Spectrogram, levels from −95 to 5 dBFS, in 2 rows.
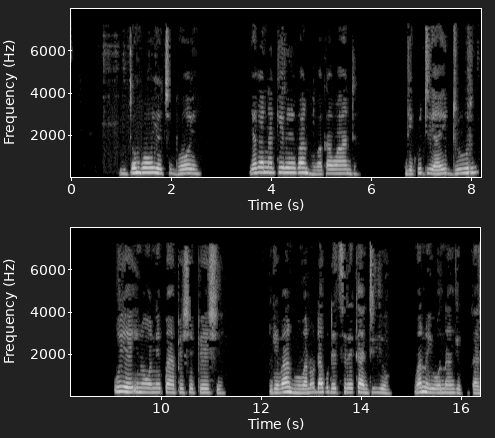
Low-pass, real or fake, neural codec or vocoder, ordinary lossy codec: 7.2 kHz; real; none; MP3, 32 kbps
